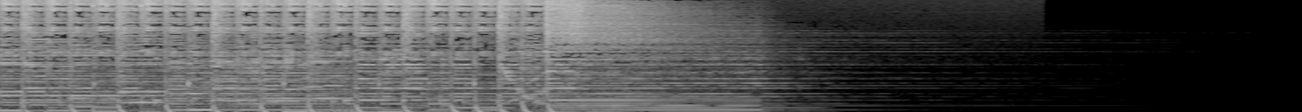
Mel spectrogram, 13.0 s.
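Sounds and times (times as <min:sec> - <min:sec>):
bells: 0:00.0 - 0:07.0
rhythm track: 0:00.0 - 0:07.7.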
